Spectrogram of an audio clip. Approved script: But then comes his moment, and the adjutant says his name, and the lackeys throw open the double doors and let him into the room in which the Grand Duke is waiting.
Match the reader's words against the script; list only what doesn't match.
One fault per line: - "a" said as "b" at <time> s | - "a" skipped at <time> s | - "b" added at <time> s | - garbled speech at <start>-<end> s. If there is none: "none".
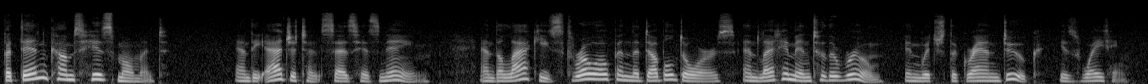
none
